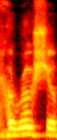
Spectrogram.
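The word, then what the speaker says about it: Грушів: global, it's the way they say it, Hrushu, but it doesn't look like anything like that phonetically in even English, never mind Cyrillic.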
